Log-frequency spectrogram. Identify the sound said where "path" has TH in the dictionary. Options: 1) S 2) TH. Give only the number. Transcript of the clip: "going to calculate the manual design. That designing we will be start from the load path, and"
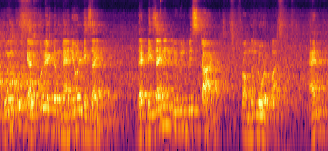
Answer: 1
